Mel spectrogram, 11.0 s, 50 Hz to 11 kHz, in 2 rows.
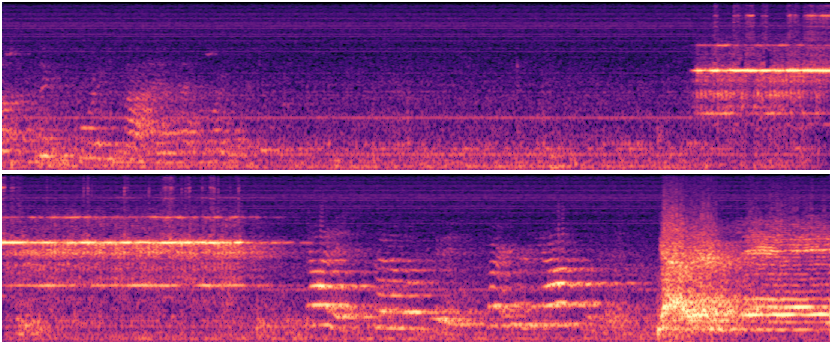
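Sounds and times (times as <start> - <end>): electronic telephone ring: 4.6 - 7.9.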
